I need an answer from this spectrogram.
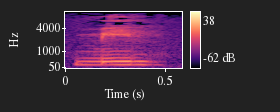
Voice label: "mil", Silabas

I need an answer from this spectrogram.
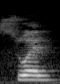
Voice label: "suel", silabas

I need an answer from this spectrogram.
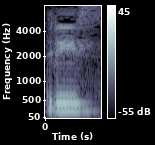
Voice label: "triz", Silabas

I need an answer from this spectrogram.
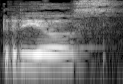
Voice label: "rrios", Silabas

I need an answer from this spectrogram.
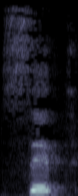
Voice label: "set", silabas

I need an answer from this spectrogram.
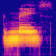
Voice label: "gneis", Silabas

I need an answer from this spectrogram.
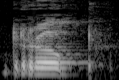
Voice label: "rrop", silabas

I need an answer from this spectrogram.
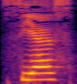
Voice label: "sias", Silabas

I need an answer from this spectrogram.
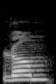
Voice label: "rom", Silabas

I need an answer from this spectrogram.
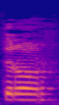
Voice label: "tror", Silabas

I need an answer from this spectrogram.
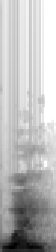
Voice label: "cuai", Silabas

